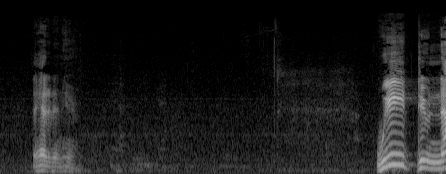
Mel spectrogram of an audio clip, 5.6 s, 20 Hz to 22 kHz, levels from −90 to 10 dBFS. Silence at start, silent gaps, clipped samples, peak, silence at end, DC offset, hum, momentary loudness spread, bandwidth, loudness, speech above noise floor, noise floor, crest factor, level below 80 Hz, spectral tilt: 0.4 s; none; under 0.1%; -4 dBFS; 0 s; under 0.1%; none; 23 LU; 16.5 kHz; -25 LUFS; 37 dB; -63 dBFS; 26 dB; -68 dBFS; -4 dB/octave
